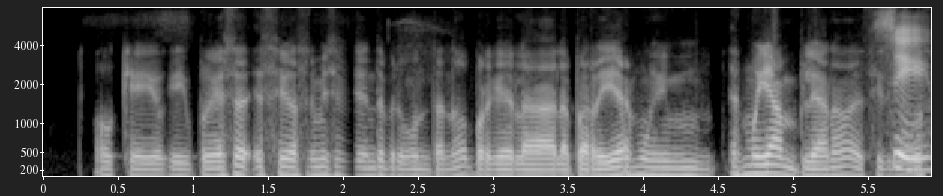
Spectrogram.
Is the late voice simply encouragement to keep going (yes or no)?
no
